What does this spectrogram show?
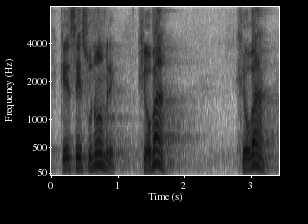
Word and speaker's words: Jehová: ese es su nombre Jehová Jehová que también se podría pronunciar yahwe para los que tienen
